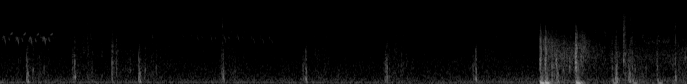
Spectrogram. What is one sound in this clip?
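Footsteps thud steadily on hard ground.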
